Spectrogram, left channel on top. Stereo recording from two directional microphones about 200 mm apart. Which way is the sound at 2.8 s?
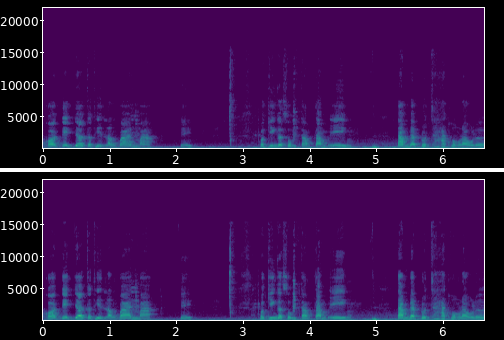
15° right (ahead or behind).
